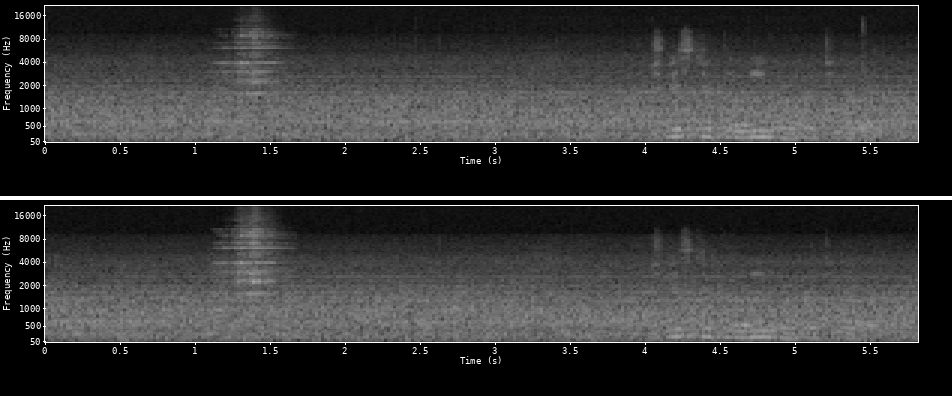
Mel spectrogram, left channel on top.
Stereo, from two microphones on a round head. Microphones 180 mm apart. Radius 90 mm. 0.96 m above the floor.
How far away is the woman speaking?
About 7.5 m.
